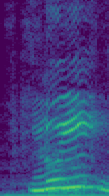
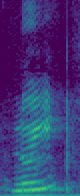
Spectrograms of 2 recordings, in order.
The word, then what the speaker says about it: Louis: in 1774 in 1774 louis xvi here s is silent louis the 16th he became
